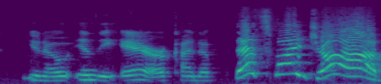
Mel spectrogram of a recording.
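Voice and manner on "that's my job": put-on, shrill, very high scream. Retelling hanging up the phone after losing a job: retelling a scream. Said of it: "just screaming out to something".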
